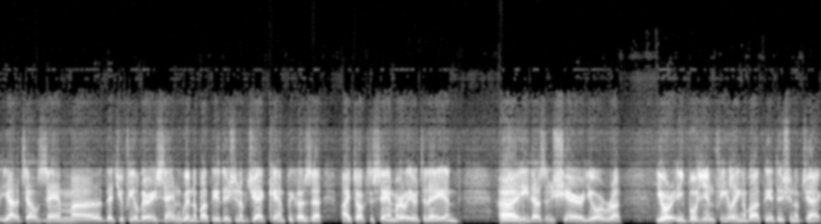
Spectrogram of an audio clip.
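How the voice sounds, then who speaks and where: A speaker with an American accent uses an ordinary speaking voice at a moderate pace with ordinary pitch variation. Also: man, fairly high pitch for a man. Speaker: radio talk show host. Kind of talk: talk radio call-in. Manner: combative, blunt.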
